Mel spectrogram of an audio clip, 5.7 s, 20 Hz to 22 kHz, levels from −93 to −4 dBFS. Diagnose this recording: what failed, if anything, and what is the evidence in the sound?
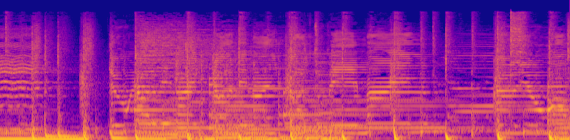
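Nothing stood out on listening that would point to a failure at any stage of the chain.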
